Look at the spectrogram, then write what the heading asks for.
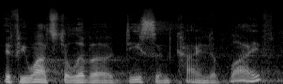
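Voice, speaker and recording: A man's voice: lowish voice, very animated, moderate pace, creaky, darkish tone. An actor playing a fretful carrot father and government official in a comic radio play, formal and gloomy in manner. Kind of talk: comic science fiction radio drama acting. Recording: echoey hall with long reverb.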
